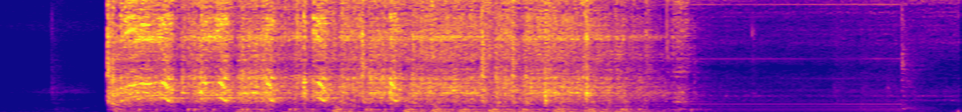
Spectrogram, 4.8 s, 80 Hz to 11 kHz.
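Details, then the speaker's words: 2009 Polaris Sportsman 800 that sat for months and arrived not running with a dead fuel pump and likely old gas in the injectors: key start catches roughly, stumbling for about three seconds, then dies. Cause suspected, not confirmed. "i turned the key in it and it stumbled a little bit tried to start and then kind of kicked on a little bit"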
